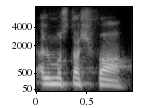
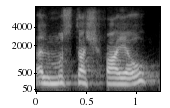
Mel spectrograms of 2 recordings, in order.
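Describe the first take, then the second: First: The word ends in a plain long 'a'. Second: The word ends with an added 'yu' sound. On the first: The case ending stays hidden and silent. The speaker calls it right. "you just read al-mustashfa" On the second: The case ending is pronounced aloud. The speaker calls it wrong. "instead of reading al-mustashfayo, you don't read that"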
